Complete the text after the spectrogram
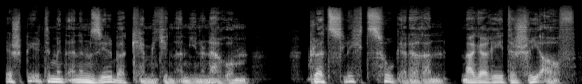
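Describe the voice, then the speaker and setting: A man narrating a historical novel in a measured, dramatic storytelling manner. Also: low-pitched, very animated, gravelly, a little mellow, husky, dry recording, clean studio sound. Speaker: audiobook narrator. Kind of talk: scripted narration.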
